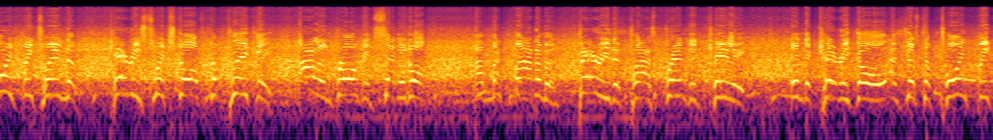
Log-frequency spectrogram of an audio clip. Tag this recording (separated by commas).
Speech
